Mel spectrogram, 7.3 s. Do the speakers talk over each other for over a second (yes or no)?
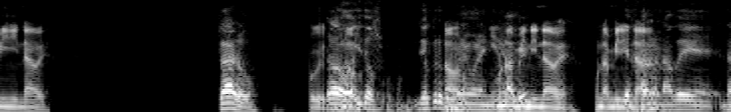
yes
